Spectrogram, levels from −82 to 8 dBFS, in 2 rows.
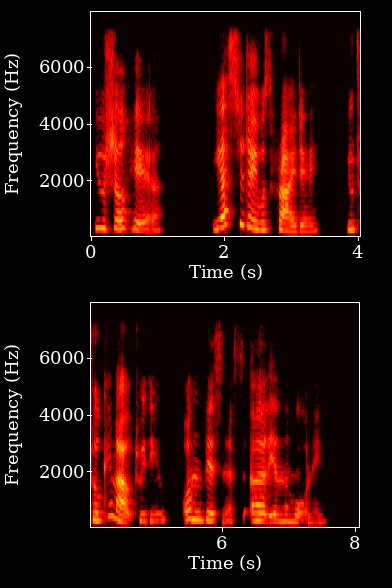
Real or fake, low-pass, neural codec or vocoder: fake; 7.2 kHz; autoencoder, 48 kHz, 32 numbers a frame, DAC-VAE, trained on Japanese speech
